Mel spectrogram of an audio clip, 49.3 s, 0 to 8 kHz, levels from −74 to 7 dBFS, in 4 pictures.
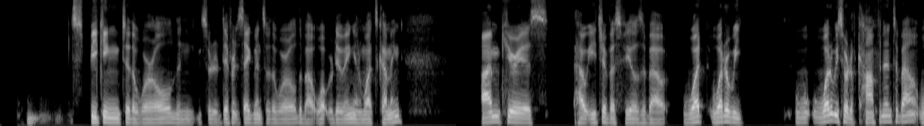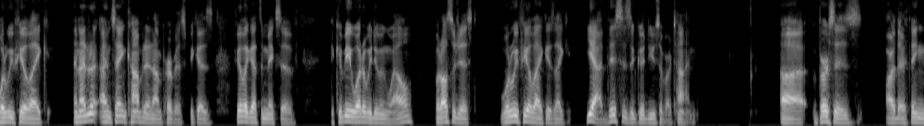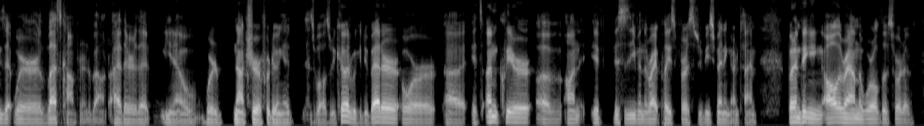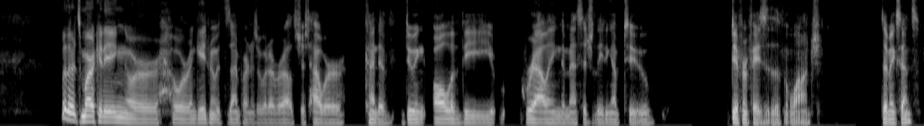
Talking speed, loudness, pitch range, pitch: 220 wpm, -20 LUFS, 90-115 Hz, 100 Hz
